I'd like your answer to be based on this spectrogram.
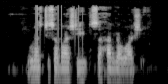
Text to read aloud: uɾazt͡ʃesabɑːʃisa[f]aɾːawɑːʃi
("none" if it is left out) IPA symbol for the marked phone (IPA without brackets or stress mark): h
